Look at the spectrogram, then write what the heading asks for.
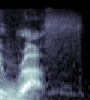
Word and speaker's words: rough: 그리고 GH 보면, GH 같이 보면 it's an F sound. Pretty rough.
